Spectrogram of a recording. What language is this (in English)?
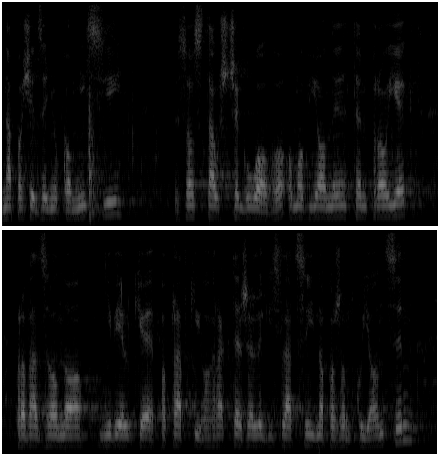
Polish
